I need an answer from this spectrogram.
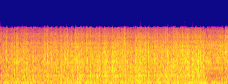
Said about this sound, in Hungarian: A perselyek tartalmát a számoló gépbe ürítik. Ezután az érméket automatikusan csomagolják.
